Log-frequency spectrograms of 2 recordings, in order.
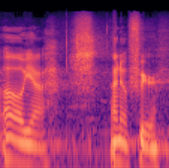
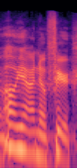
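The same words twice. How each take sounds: First: Low, slower admission of fear; sobered recognition. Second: Said in the usual way. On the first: Acted. Preacher voicing a listener who truly knows fear, sobered recognition. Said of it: "when I mention fear that way". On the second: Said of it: "and you go".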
